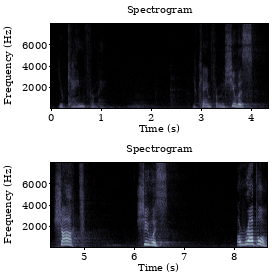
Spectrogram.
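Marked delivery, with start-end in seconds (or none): 0.2-3.5 very quiet, soft whisper through weeping. Retelling a rescued daughter's words to her father: imitating a tearful whisper. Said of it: "she kind of whispers this".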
